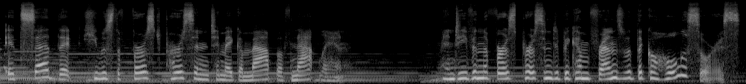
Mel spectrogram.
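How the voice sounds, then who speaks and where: A woman's voice: high-pitched, moderate pace, music in the background, close to an everyday voice. A woman playing an upbeat, caring young tour guide in a video game, with a reassuring, confident manner. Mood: reflective, friendly.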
